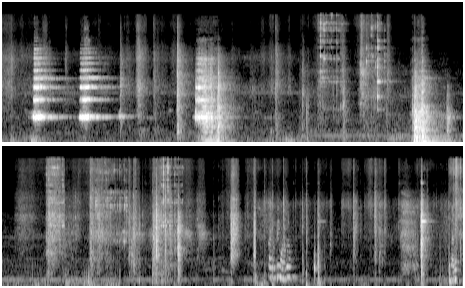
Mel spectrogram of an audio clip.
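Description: A broom sweeping a marble tile floor in short brushing strokes, with two loud knocks about four and eight seconds in. Near the start, two short identical pitched tones sound about a second apart.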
